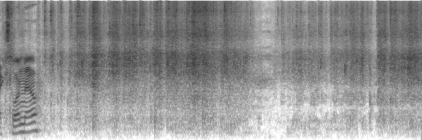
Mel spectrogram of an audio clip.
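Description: Wrapping paper crinkles and tears as a gift is unwrapped.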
